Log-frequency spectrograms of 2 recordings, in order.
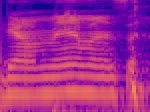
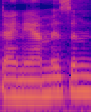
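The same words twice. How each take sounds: First: The word is pronounced in an odd, garbled way. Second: The word is pronounced clearly and smoothly. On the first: "it always comes out really funny" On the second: "I can say that word dynamism"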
